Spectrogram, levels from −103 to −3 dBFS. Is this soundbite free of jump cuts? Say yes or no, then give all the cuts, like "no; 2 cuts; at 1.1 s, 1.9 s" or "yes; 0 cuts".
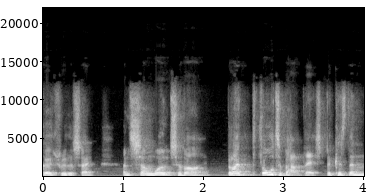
no; 1 cut; at 2.1 s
